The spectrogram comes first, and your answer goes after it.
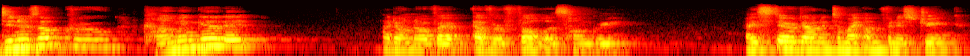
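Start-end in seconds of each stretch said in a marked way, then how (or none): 0.0-2.6 cheery, hearty, jovial call, pitched up. Bert calls the crew to dinner from the kitchen: calling jovially. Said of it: "Bert calls jovially from the kitchen".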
